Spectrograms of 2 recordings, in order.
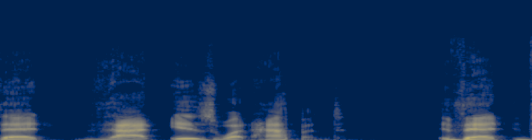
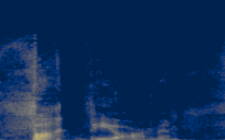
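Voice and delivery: slow, seething, angry mutter. Imagining Phil rocking back and forth at night, imitating Phil angrily muttering. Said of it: "just angry, like, you know, like a Wolverine".

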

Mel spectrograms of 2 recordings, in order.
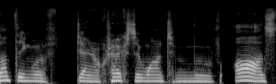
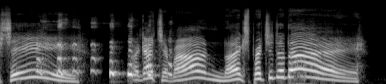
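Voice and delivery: very high, loud 1950s gangster voice, "die" stretched out; 9 semitones higher, 7 dB louder than usual. Pitching to be the next Bond villain, speaker uses a 1950s gangster voice. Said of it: "Like a 1950s like gangster".

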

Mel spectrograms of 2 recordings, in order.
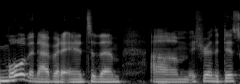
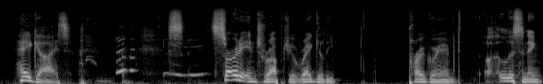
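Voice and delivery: fake commercial announcer voice. Teasing another speaker for sounding like an ad, in a Spotify ad voice. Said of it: "You sound like a Spotify ad".

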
